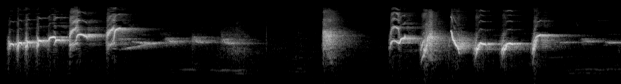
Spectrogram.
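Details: Luring song of a wild Greater Green Leafbird: rapid chattering whistled phrases gliding downward, a short buzzy burst after a gap, then repeated loud slurred whistles and a trailing steady note, no other sounds.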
